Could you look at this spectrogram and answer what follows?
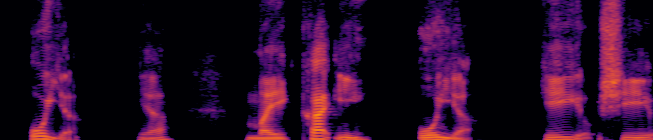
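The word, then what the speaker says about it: ʻo ia: And when in the piko position, you have the okina o preceding the word ia, and it's pronounced oya.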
